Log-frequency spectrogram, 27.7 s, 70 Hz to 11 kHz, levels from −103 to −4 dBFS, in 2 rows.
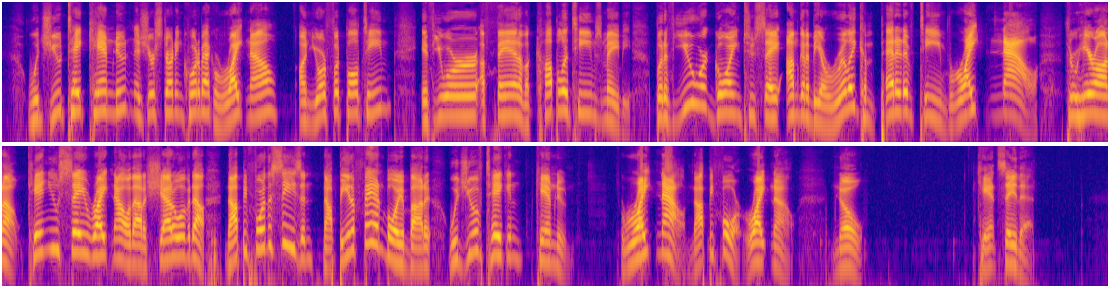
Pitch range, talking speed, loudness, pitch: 170-215 Hz, 180 wpm, -19 LUFS, 195 Hz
